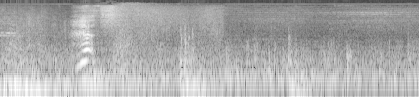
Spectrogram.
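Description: A heavy stone block lifts with a magical whoosh.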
